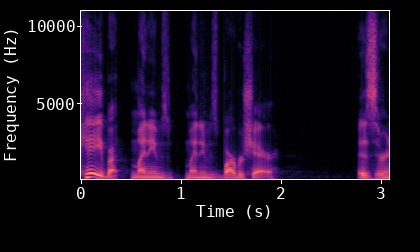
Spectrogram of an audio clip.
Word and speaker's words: Scherer: And so literally she's like, no, our last name is Cher, not Scherer. And I was like, that's crazy. And then some people pronounce it Scheer because it's just a German name.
